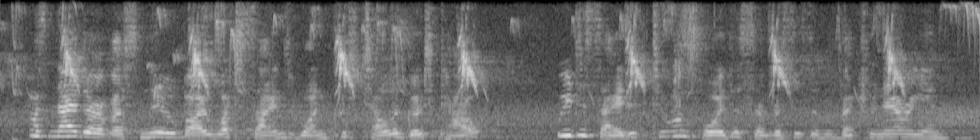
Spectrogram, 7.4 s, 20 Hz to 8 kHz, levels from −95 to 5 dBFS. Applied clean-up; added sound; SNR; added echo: none; Chirp, tweet; 2 dB; reverberation time 1.4 s.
